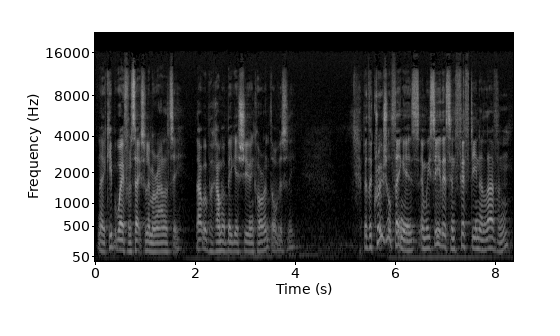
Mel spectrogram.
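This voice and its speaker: A man's voice: medium pitch, brisk, vocal fry. A man preaching a sermon in a church, earnest and emphatic, often restarting his phrases as he exhorts the congregation.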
